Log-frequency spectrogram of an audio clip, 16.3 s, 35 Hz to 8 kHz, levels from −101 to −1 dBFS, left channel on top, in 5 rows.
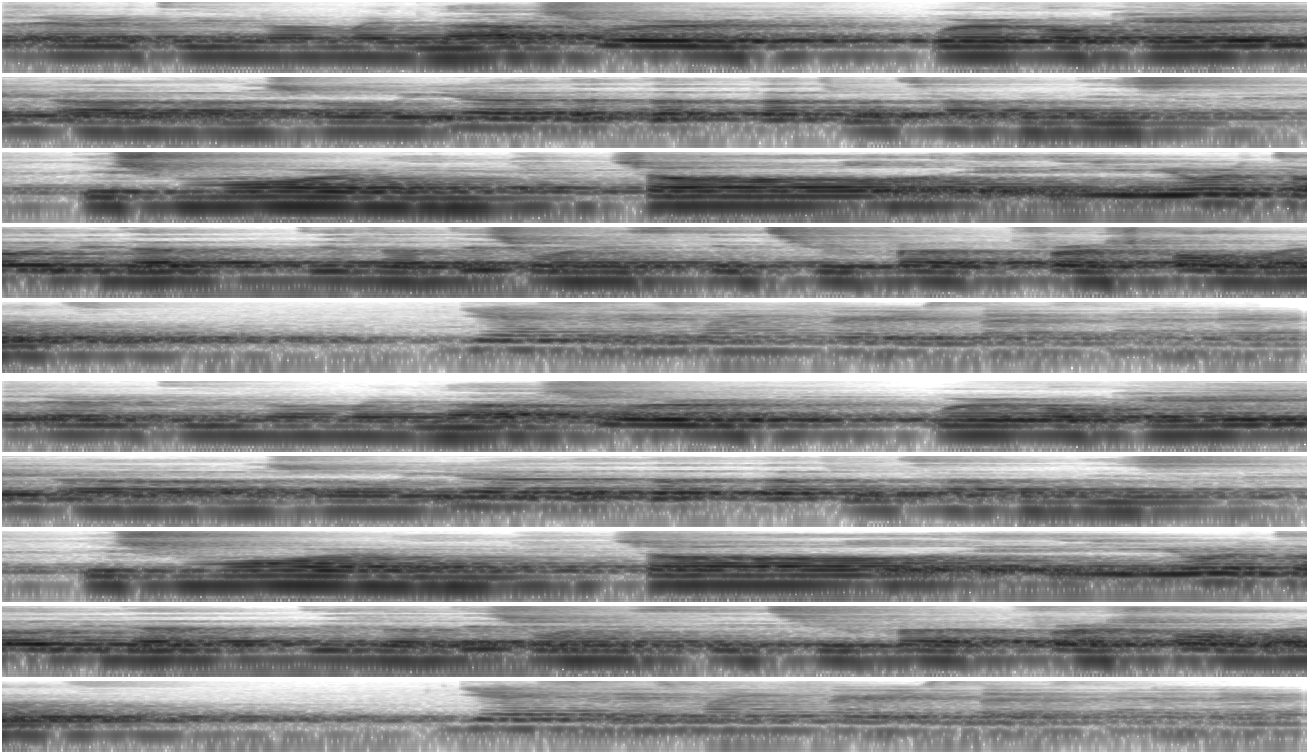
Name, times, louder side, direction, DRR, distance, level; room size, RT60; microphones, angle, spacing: voice 1, 0.0-1.9 2.3-6.2 6.7-7.8 8.1-13.2, left 1 dB, 40° left, 2 dB, 0.6 m, -24 dB
voice 2, 14.1-16.2, equal, 10° right, -5 dB, 2.2 m, -36 dB
17.5 x 7.7 x 3.0 m, 2.3 s
head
